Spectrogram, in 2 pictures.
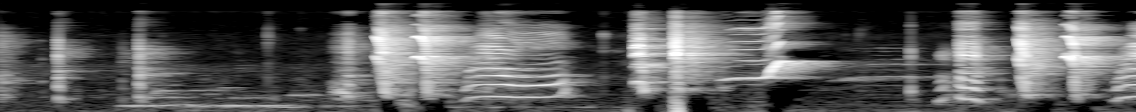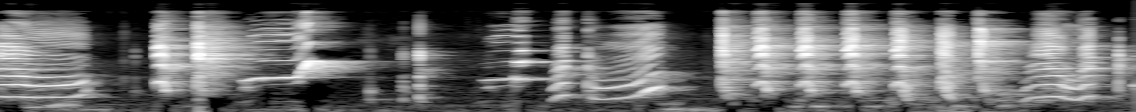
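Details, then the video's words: Indian green ringneck parakeet kept as a pet, talking in near-continuous bursts of harmonic, speech-like chatter, with quick rising and falling inflections, some harsh broadband squawky syllables and short pauses between phrases. "Beautiful indian green ringneck parrot talking♥️"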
